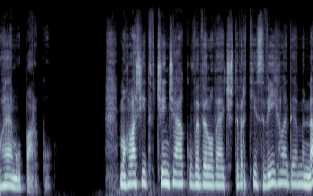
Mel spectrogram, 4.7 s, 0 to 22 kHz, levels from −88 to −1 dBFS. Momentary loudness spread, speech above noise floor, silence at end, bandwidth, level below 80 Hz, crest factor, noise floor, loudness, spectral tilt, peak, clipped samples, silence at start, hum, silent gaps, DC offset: 9 LU; 67 dB; 0 s; 16.5 kHz; -60 dBFS; 20 dB; -88 dBFS; -21 LUFS; -5 dB/octave; -2 dBFS; under 0.1%; 0 s; none; none; under 0.1%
